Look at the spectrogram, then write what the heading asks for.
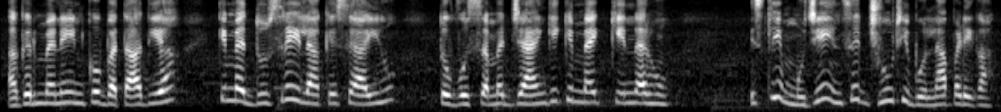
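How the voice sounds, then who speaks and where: A woman's voice: sits high, brisk, a little mellow, a little hiss or hum, close to an everyday voice. A woman voicing a curious, wilful young transgender village girl in a cartoon story. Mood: scheming.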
